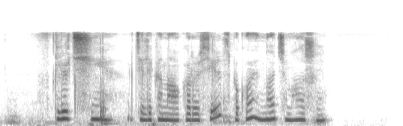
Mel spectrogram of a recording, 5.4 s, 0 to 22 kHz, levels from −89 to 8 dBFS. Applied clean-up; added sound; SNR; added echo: neural mask model Resemble Enhance denoiser.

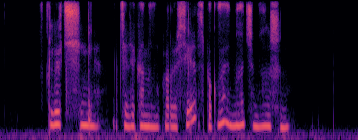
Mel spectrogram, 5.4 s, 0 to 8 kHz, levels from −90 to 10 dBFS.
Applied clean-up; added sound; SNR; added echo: neural diffusion model UNIVERSE++.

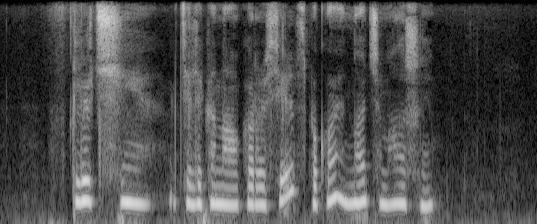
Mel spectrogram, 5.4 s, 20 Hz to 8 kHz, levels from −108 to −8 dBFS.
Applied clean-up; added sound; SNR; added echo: none; none; none; none.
